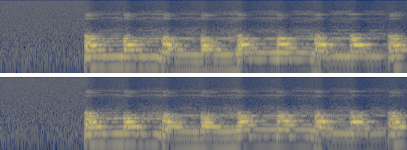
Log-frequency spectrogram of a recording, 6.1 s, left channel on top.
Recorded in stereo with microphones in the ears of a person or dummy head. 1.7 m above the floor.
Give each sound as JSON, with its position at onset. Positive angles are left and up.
{"t": 1.2, "sound": "singing", "side_deg": 15, "distance_m": 8.0}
